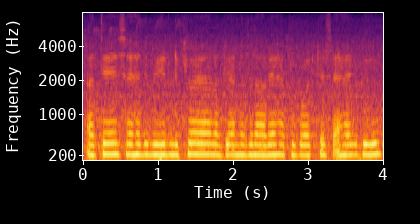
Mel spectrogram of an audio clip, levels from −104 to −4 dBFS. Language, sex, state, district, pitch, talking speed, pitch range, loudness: Punjabi, female, Punjab, Fazilka, 205 Hz, 180 wpm, 200-210 Hz, -13 LUFS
